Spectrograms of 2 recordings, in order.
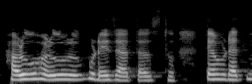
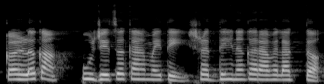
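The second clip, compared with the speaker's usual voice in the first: plain reading voice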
